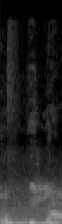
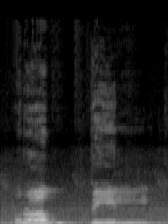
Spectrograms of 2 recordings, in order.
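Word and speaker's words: رَبِّ: করে আনতে হবে আলহামদুলিল্লাহি রব্বিল রব্বিল র উচ্চারণ আনতে হবে দেখবেন মানুষ পড়ে রাব্বিল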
